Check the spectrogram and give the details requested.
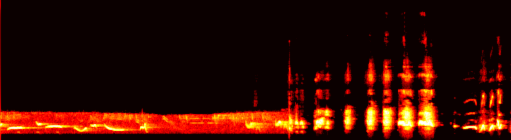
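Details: Wild bird singing in the wild: smooth whistled slurs and short rising notes, then a burst of loud, clipped chirps in quick succession, with a steady hiss behind the first half.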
